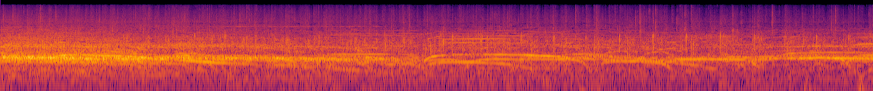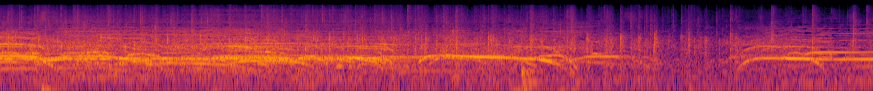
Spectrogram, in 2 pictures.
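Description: audience applause and cheering

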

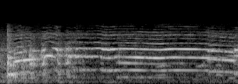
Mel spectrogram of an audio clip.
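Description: chickens clucking and crowing

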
